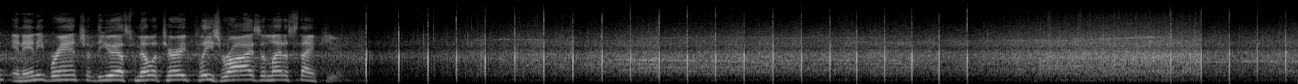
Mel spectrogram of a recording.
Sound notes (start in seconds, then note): 3.7 audience applauds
